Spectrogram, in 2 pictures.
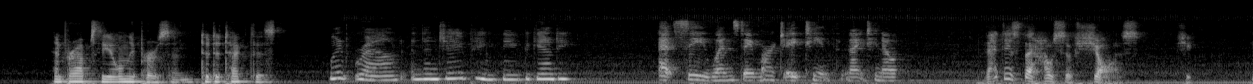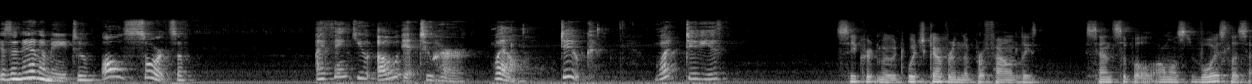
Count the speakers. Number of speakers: six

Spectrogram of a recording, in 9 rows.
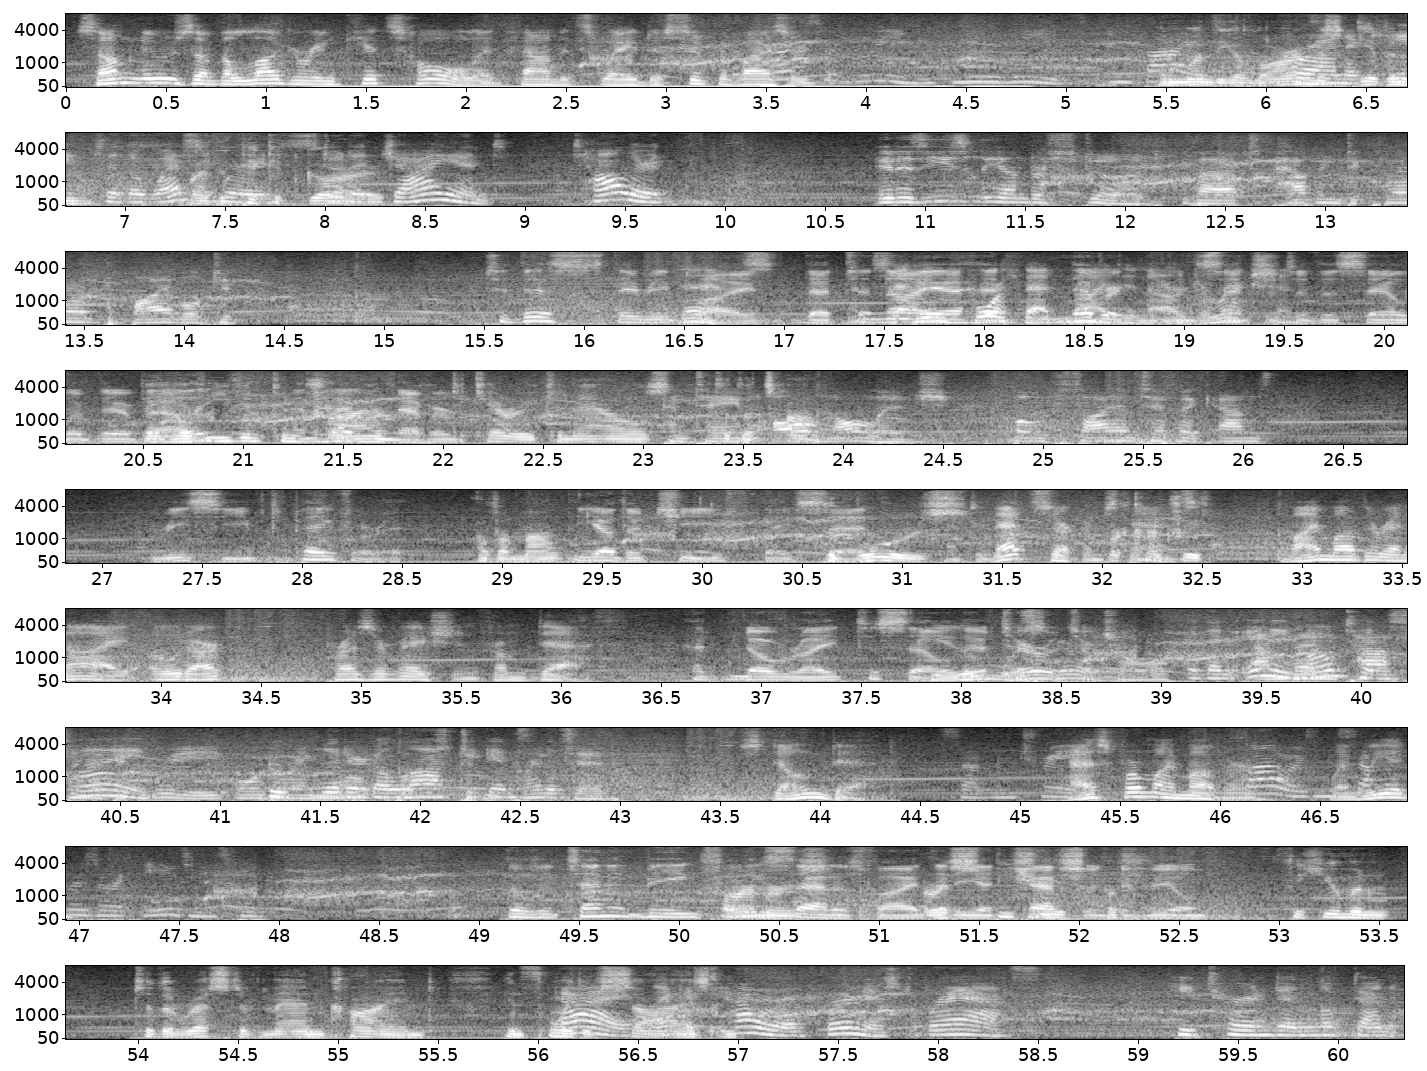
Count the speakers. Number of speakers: seven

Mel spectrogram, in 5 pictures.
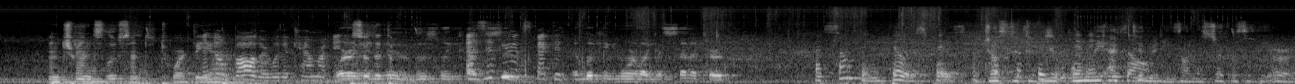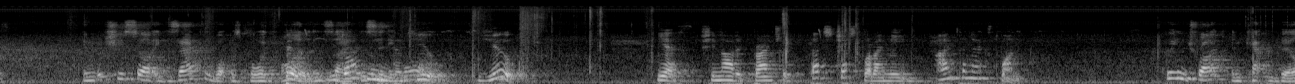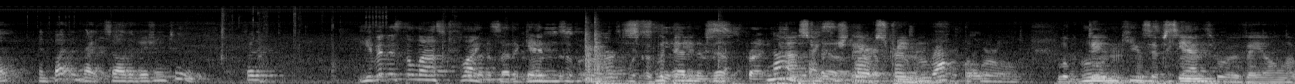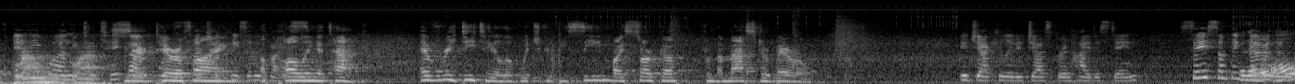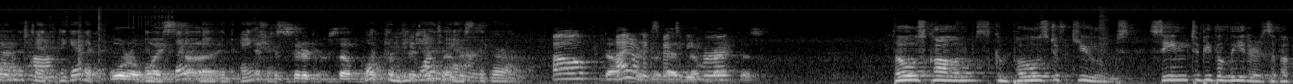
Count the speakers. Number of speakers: six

